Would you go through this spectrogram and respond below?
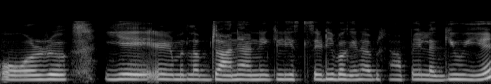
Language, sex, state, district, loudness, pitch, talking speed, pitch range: Hindi, female, Bihar, Muzaffarpur, -26 LUFS, 225 Hz, 170 wpm, 220-230 Hz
